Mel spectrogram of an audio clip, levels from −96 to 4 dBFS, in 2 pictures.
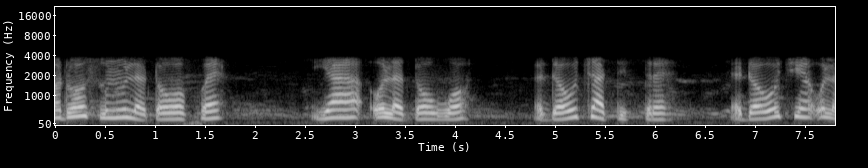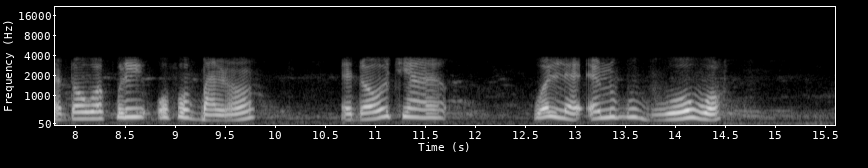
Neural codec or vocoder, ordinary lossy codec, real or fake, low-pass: none; Opus, 24 kbps; real; 3.6 kHz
